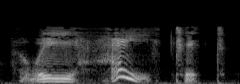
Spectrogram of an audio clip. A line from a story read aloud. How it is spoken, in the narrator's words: he hissed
